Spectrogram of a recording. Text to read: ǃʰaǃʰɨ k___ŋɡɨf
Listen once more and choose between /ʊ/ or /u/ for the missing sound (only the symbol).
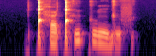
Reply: u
